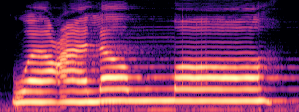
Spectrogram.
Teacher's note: lam jalalah dibaca secara tafkhim karena huruf sebelumnya berbaris fathah, maka bacanya tebal, pangkal lidah diangkat.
